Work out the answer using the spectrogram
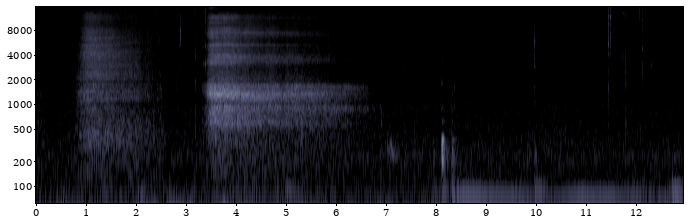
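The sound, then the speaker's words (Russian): Faint deep breathing during a guided relaxation exercise: two soft, airy breath sounds, the second longer and fuller, followed by quiet. “Сделайте глубокий вдох.”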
